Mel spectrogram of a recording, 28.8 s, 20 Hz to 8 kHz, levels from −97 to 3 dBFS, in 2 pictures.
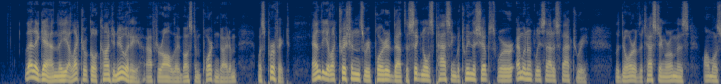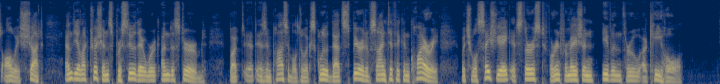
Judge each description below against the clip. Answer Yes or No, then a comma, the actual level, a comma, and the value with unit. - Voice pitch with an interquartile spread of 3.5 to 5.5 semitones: Yes, average, 4.9 semitones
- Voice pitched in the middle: No, low, 120 Hz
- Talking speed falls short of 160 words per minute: Yes, slow, 135 wpm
